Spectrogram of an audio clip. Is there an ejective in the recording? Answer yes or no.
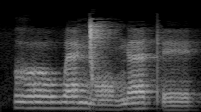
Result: yes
